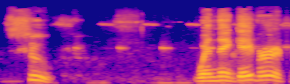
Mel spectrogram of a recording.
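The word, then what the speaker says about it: Cao: know the international students her last name is spelled c-a-o and it's pronounced sue when they gave her a diploma they called her hannah cow and it embarrassed the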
